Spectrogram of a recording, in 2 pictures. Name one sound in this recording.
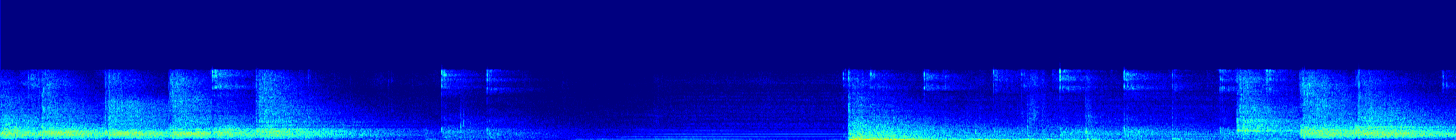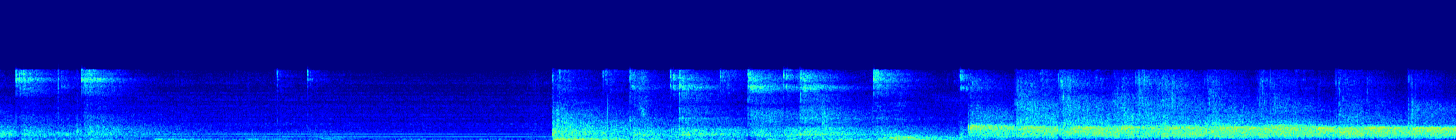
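A ping-pong ball clicks sharply back and forth on paddles and a table in an echoing hall.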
